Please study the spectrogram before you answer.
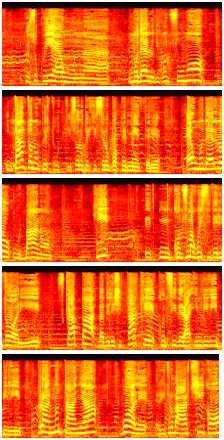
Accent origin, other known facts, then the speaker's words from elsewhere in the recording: Rome, Lazio, Italy; per una persona come me, nata e cresciuta in città, a Roma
